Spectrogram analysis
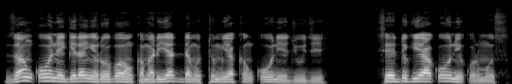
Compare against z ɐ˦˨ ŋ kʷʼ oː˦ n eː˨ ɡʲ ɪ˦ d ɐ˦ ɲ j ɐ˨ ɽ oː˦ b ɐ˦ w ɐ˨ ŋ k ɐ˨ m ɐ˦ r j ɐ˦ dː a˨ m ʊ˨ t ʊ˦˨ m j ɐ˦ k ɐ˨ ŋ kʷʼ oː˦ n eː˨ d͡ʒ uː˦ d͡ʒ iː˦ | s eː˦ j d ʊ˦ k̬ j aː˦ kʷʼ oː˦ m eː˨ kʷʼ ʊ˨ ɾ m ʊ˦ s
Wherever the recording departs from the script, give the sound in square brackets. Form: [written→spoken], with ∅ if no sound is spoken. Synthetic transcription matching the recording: z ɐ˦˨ ŋ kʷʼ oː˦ n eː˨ ɡʲ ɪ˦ d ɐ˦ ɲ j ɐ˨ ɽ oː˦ b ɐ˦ w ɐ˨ ŋ k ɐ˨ m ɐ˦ r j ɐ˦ dː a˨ m ʊ˨ t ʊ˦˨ m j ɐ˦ k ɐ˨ ŋ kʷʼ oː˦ n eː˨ d͡ʒ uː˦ d͡ʒ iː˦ | s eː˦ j d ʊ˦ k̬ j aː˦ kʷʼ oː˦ [m→n] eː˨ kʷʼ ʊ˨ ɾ m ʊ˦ s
